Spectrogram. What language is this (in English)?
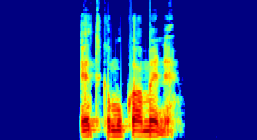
Finnish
